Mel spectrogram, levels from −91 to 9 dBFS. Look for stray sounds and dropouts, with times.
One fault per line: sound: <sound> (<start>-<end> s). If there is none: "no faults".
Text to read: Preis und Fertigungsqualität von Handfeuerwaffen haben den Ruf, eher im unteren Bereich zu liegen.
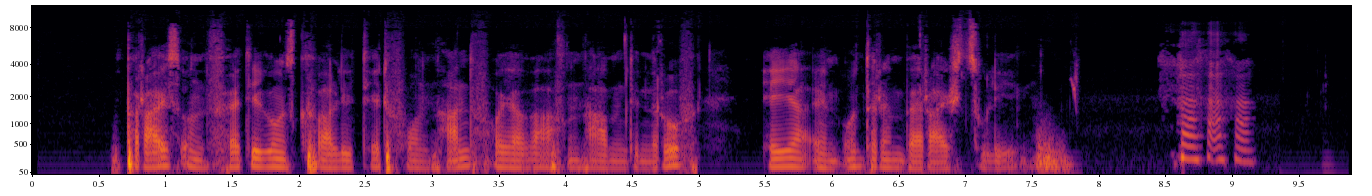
sound: laugh (8.4-9.2 s)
